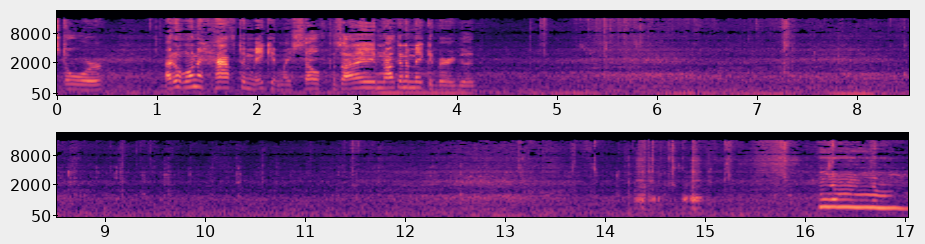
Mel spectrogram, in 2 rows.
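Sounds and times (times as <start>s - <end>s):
vehicle engine low rumble: 0.0s - 17.0s.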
